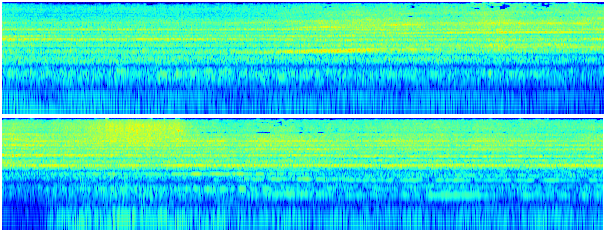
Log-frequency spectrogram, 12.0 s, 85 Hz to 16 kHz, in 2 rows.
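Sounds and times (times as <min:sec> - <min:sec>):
jet engine whine: 0:00.0 - 0:12.0.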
